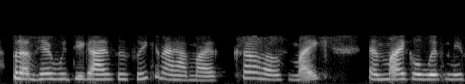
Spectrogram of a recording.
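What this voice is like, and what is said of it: Sick, weird-sounding flu voice. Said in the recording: “your very ill with the flu host ... I sound a little weird ... I sound like I'm dying”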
